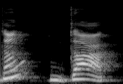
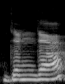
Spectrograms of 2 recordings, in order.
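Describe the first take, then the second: First: Ganga stretched syllable by syllable; slow sounding out. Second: Said in the usual way. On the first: Shown as a demonstration. Teacher showing pupils how to sound out Ganga. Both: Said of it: "जैसे ये हम दिखा रहे हैं".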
